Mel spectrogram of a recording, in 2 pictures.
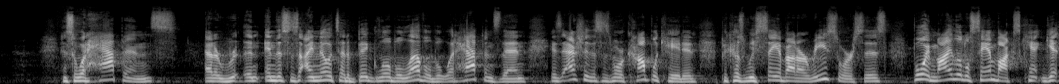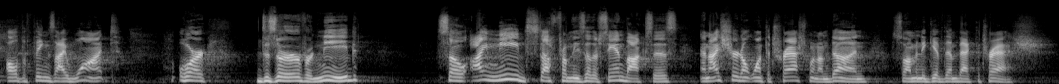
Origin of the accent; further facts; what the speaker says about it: Glassford, Illinois, United States; I grew up out in Glassford, and so many farms out in that in rural Peoria County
